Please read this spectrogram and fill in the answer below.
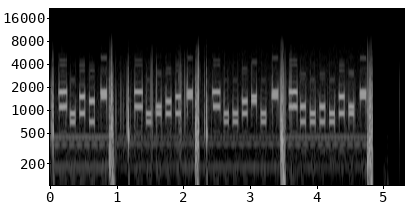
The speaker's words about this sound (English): By dialing 7586 plus 3 to 6 digits, of course making use of extra digits when necessary, it's possible to hear any 3 to 6 digit number MF'd.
